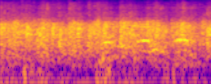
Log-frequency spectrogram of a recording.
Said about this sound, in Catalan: Marxa Ricky D'Antonio que s'aporta una gran ovació.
